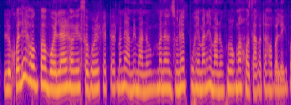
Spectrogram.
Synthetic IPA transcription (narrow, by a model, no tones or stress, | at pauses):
lʊkɔliɦɔk̚babɔjlaɹɦɔɡɛsɔbɔɹikʰɛtɹɔtmanɛamimanumanɛzunɛpuɦɛmanɛɦɛmanuɡuɹɔk̚manxɔzaɡɔtaɦɔbɔlaɡibɔ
